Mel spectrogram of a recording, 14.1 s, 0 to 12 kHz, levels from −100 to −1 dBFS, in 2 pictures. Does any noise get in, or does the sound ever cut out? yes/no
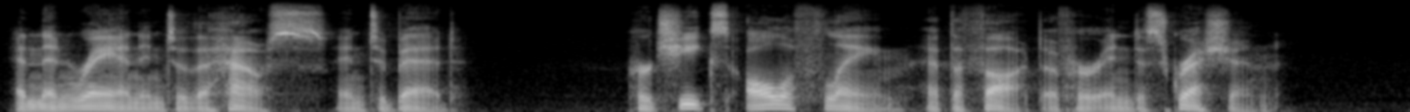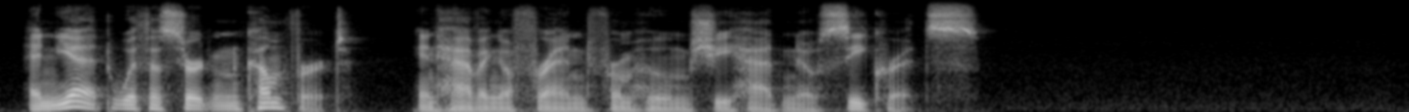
no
